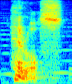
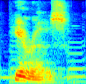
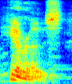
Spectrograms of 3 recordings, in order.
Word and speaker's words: Heros: I hispanic is because for quite some time I've been pronouncing it harrows however of course the inventor and maker of the pre selector one is Spanish and so I actually dispatched an email to his good wife Elizabeth and asked her exactly how they pronounce the pre selector and in fact they pronounce it heroes so to put that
